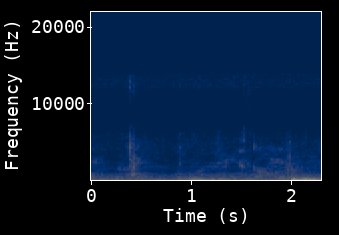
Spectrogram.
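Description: A quiet, indistinct voice murmuring near the microphone, with a few faint clicks.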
